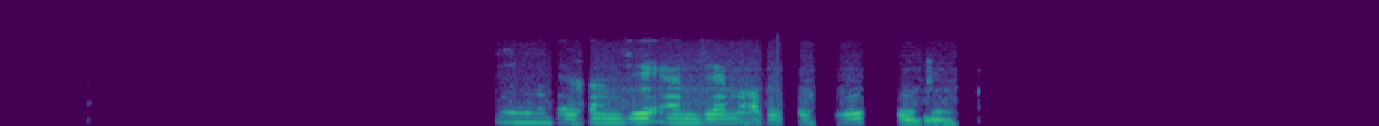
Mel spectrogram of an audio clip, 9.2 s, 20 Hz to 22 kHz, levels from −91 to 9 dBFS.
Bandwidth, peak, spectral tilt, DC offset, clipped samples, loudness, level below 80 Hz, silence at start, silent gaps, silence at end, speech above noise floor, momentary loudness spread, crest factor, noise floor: 6.2 kHz; -12 dBFS; -9 dB/octave; under 0.1%; under 0.1%; -31 LUFS; -72 dBFS; 3.3 s; 5.25-5.29 s, 5.77-5.96 s; 2.85 s; over 60 dB; 13 LU; 22 dB; under -90 dBFS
